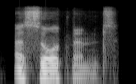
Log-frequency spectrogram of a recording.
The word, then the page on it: assortment: British English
